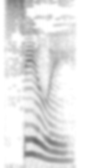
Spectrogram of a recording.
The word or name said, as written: celie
